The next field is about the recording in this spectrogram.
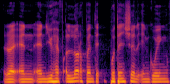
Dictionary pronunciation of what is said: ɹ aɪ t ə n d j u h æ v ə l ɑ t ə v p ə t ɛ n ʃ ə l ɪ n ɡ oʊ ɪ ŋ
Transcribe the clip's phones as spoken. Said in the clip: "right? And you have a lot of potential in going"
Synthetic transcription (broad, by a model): ɹ aɪ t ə n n j u h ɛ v ə l ɑ t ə p p ə t ɛ n ʃ ə l ɪ n ɡ oʊ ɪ ŋ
